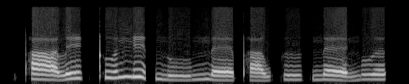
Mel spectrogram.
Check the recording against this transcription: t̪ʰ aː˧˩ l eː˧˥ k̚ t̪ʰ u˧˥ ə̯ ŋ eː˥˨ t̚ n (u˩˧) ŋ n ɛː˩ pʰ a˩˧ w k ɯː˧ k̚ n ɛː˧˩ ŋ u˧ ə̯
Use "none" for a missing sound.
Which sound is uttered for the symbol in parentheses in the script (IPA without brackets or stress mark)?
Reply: uː˩˧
